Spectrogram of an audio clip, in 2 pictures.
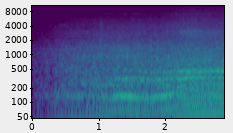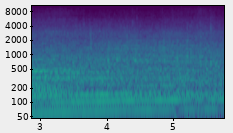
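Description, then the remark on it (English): Steady street traffic rumbles at the intersection of Kalamazoo Street and Burton on the southeast side of Grand Rapids, with engines droning and passing vehicles swelling in volume, all under a constant roar of wind buffeting the microphone on a windy day. No one speaks. “This is the intersection of Kalamazoo Street and Burton in Grand Rapids. It's a windy day in this predominantly black neighborhood on the southeast side of the city.”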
